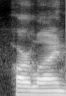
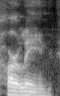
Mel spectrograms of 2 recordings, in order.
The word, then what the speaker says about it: Hartline: warned you beforehand uh most everyone pronounces my last name har line when it's actually supposed to be pronounced harleen but that's okay i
